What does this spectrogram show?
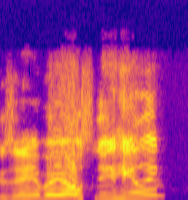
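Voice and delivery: put-on slurring speech. Voicing a dazed character just shaken awake: slurred words. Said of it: "I'm gonna slur my words and ask".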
